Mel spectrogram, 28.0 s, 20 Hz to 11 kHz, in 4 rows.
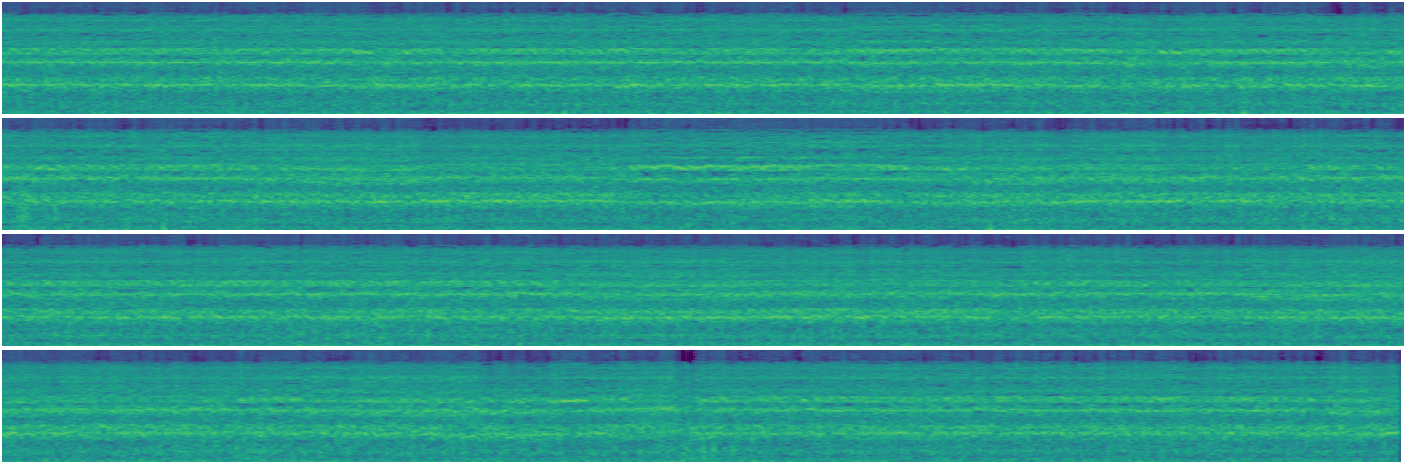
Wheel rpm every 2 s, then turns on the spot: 230, 230, 230, 230, 220, 220, 220, 230, 220, 230, 230, 220, 230, 230.
none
